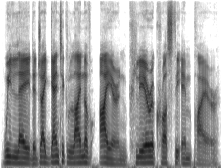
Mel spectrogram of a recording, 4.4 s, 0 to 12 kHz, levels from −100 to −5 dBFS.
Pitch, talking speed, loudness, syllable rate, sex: 105 Hz, 150 wpm, -20 LUFS, 4.0 syllables/s, male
